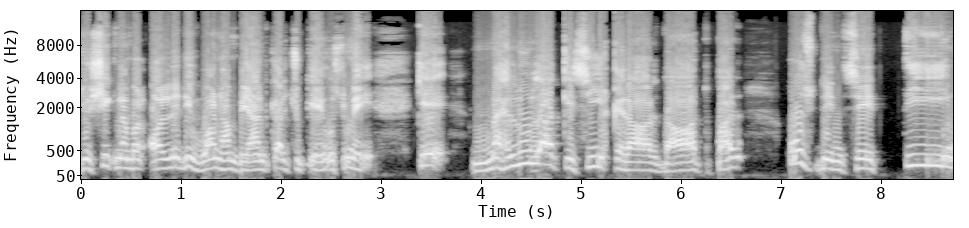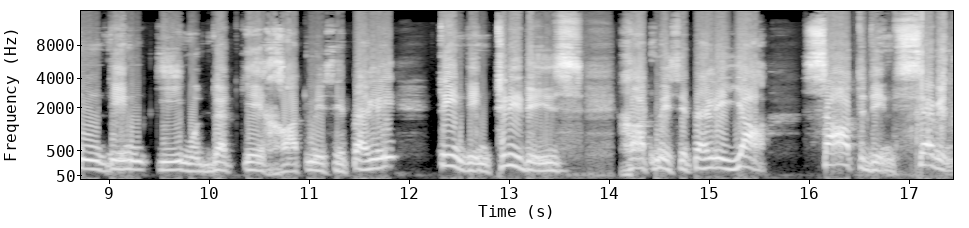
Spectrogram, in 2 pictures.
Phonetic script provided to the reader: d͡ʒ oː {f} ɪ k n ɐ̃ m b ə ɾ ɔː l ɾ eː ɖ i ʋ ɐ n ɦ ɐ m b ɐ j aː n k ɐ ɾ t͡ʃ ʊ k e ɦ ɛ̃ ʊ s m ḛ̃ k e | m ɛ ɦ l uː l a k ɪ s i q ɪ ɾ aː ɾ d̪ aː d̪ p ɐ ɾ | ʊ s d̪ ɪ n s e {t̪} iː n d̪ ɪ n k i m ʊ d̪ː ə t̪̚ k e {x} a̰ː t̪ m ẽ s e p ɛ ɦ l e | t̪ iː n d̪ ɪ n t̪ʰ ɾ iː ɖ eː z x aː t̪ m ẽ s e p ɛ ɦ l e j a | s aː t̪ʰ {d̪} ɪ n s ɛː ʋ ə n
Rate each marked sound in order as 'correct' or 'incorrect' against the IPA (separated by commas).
incorrect, correct, correct, correct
